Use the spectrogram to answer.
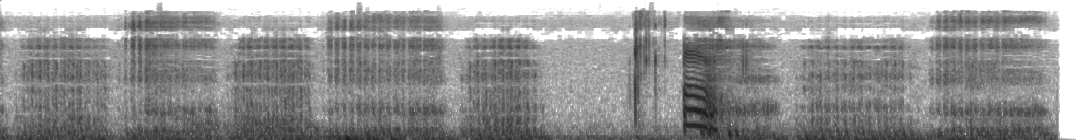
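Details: Cat breathing: steady, rhythmic breaths with a rumbling, purr-like quality, about six breaths in five seconds, with a brief meow midway.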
